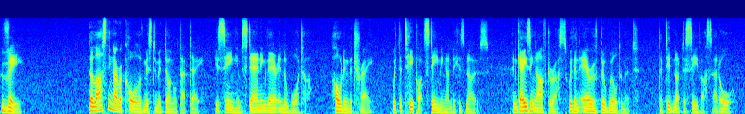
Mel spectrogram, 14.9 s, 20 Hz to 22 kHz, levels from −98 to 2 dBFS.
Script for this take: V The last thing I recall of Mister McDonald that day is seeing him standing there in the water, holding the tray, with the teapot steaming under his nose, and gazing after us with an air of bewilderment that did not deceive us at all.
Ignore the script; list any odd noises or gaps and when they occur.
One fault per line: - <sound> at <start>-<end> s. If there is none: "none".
none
